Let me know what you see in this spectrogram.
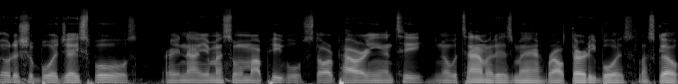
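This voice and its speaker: Hardly pausing, a man talks in a very deep, low, monotone voice with flat intonation on a very clean recording with a silent background. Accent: American. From Pittsburgh, Pennsylvania. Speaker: rapper. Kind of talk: interview. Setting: on location in Boston.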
